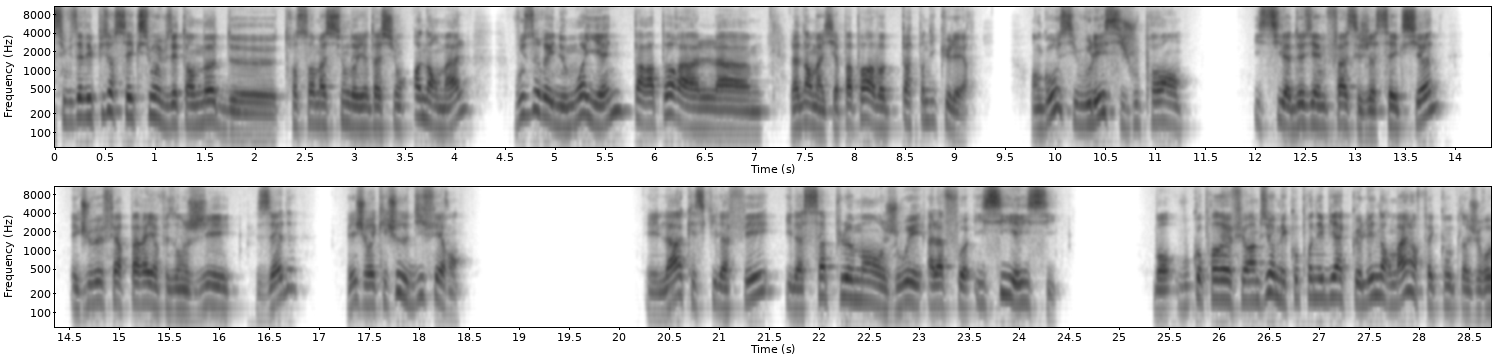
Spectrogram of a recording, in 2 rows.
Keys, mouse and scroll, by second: 12.0-12.5 scroll, 12.5-12.9 scroll up 1, 12.9 shift+click, 14.2-15.5 middle drag, 15.5 g, 18.5 middle click, 19.4 click, 19.8 scroll down 1, 20.2-26.0 middle drag, 26.0 z, 27.1-28.7 middle drag, 27.1 s.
